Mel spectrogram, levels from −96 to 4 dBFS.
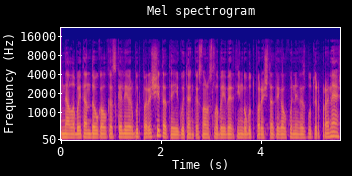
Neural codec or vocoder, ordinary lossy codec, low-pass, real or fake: none; AAC, 64 kbps; 14.4 kHz; real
